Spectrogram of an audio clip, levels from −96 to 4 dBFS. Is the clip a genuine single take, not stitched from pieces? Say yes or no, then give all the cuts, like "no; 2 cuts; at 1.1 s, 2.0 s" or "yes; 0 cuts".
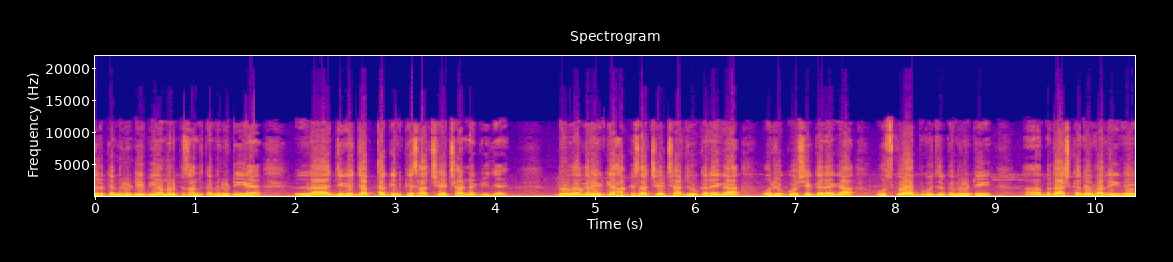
yes; 0 cuts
